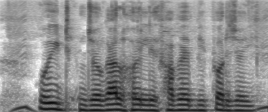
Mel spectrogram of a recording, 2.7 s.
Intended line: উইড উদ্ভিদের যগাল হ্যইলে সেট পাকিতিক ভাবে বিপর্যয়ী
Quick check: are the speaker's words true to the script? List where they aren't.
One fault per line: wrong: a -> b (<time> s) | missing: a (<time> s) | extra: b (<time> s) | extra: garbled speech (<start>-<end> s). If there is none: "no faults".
missing: উদ্ভিদের (0.7 s)
missing: সেট পাকিতিক (1.6 s)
